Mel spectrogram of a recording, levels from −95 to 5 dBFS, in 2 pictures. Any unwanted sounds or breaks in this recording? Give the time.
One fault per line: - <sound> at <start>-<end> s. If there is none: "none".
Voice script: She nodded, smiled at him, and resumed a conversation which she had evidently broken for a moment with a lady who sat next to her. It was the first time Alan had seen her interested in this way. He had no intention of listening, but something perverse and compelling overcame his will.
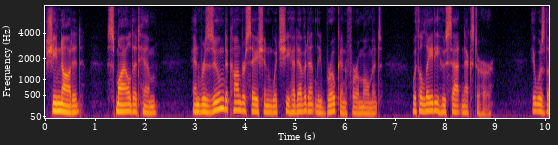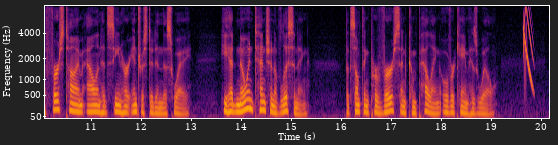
- chirp at 19.6-19.9 s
